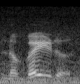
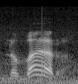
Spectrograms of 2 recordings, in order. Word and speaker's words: Nevada: the tourists they're uh anybody who's from there calls it nevada yep and the tourists call it nevada that is correct and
